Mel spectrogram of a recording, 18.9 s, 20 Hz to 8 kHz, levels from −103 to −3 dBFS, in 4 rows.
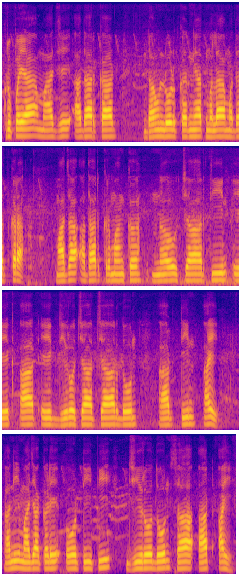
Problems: constant background noise, background conversations at intervals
